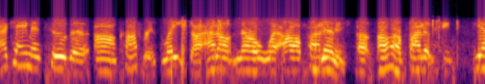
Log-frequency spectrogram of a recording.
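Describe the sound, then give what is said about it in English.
A woman talks over a thin, tinny phone line from her car in an area of bad reception, her voice clipped and choppy with abrupt dropouts and gaps that chop her sentences into fragments. “you're breaking up very badly.”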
